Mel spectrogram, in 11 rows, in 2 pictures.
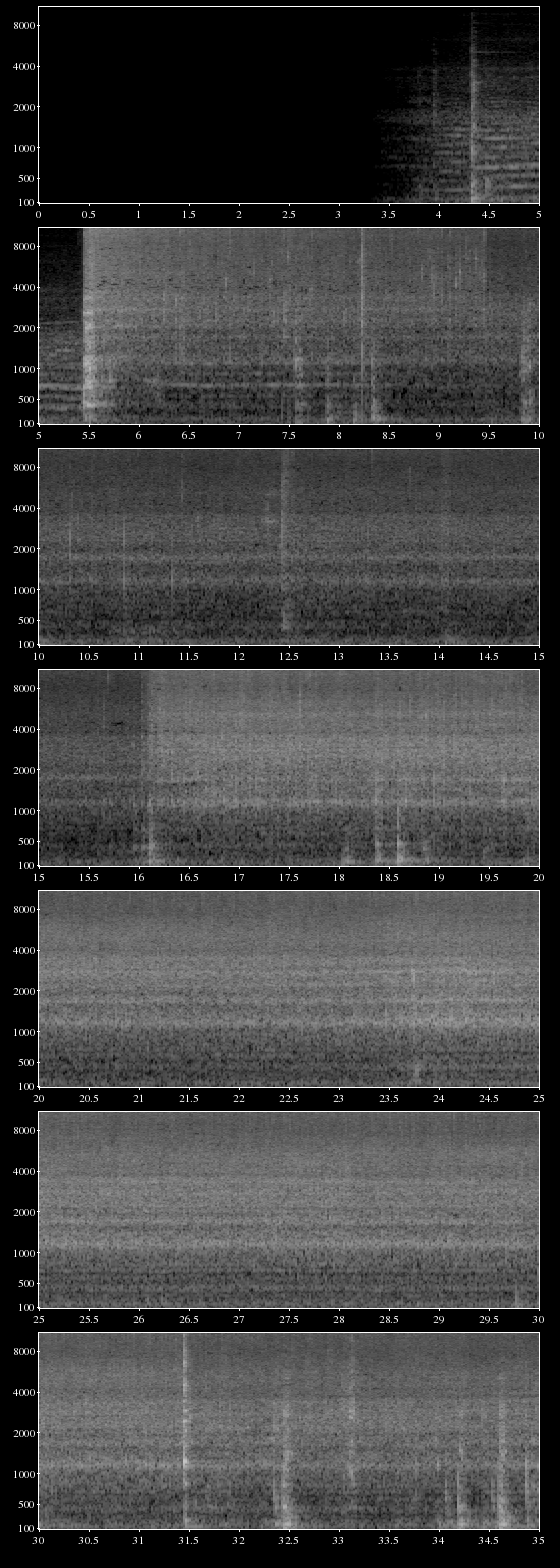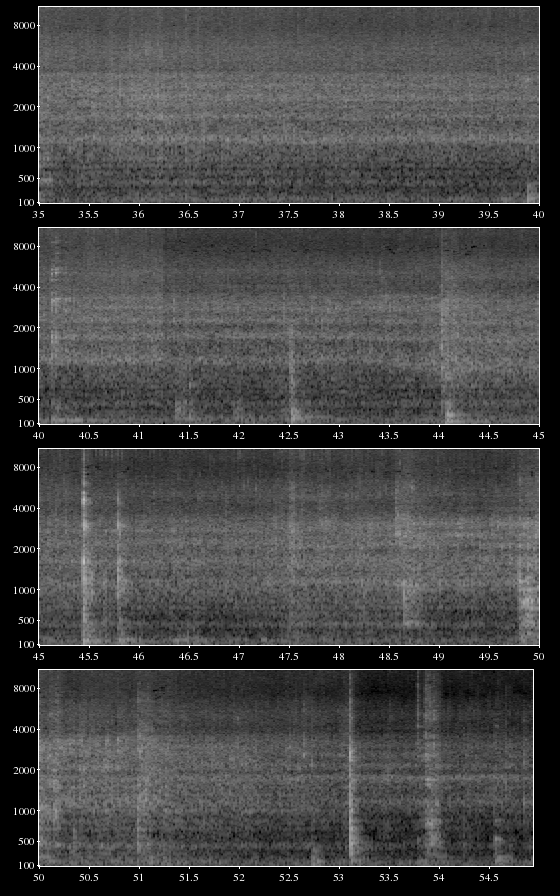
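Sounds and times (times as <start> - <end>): onion and tomato sizzling in oil: 5.4 - 54.9.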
